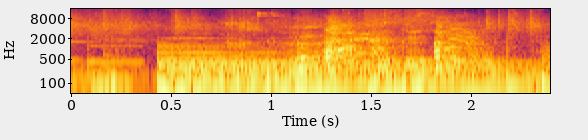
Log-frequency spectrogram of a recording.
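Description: A dog yips and barks in a quick, excitable burst that starts abruptly and carries on for a couple of seconds over a steady humming background.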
